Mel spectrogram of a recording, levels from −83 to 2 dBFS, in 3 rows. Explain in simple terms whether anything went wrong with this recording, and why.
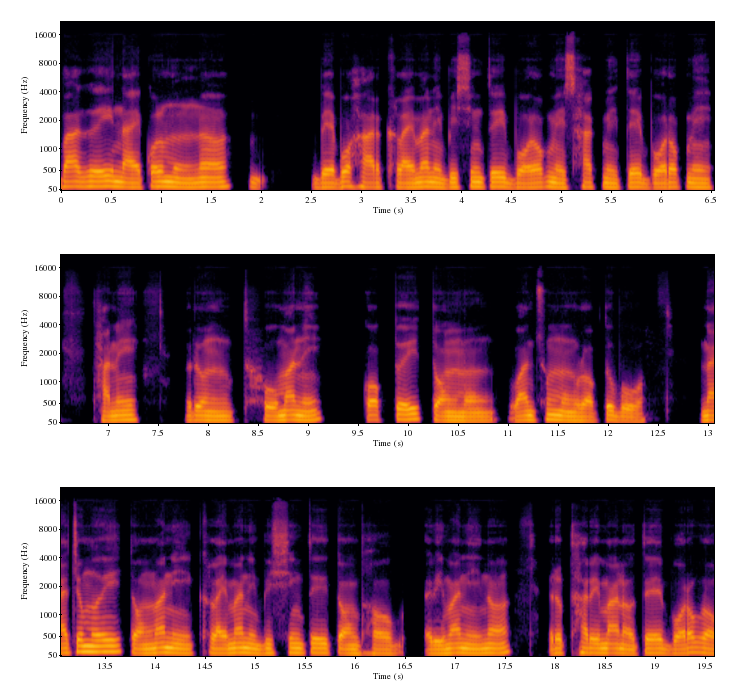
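Gain pumping runs through the whole speech clip: loud and soft parts are squashed closer together in level, likely from gain set too high and a fast limiter reining it in.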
